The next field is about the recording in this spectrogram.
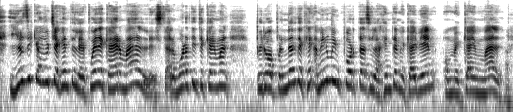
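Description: A man's voice at an extremely high pitch, with ordinary pitch variation, very even loudness and a fairly quick pace, plus noticeable background noise and audible room echo. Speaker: motivational speaker and entrepreneur. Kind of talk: casual interview.

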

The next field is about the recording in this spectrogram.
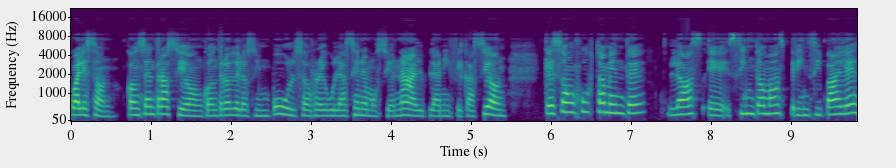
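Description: An unremarkable speaking voice moves at a fairly slow pace. The sound is dry and close with no echo, over a quiet background. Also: woman. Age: 20s. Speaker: psychologist. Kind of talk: expert interview explanation.

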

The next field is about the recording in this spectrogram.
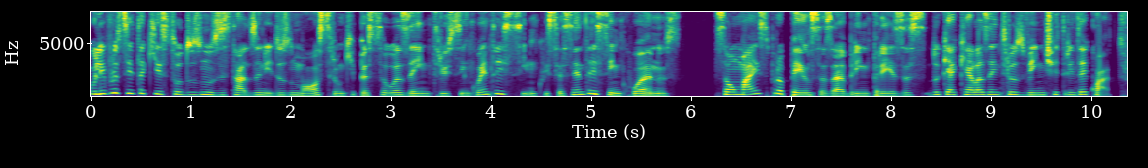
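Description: This woman has a normal speaking voice at medium pitch, with lively intonation and a fairly slow pace, in a very clean recording with a silent background and a dry, close sound with no echo. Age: 30s. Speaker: journalist, podcast host. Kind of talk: solo monologue podcast.

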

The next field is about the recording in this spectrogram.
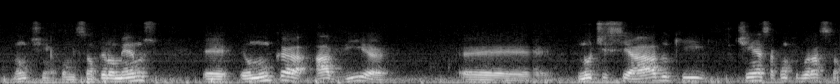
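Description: A man speaks very slowly at a fairly high pitch, his voice swinging very widely up and down, with long, frequent pauses. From Brazil, Manaus (Amazonas). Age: 50s. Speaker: composer and science teacher. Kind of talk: interview.

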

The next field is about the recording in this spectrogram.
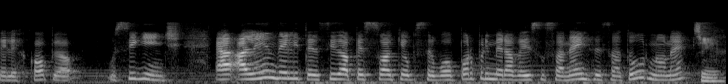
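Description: With a Spanish accent, the speaker talks at a fairly slow pace with ordinary pitch variation. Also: woman. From southern Argentina. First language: Spanish (speaking Portuguese). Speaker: science podcast co-host. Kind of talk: casual educational chat.

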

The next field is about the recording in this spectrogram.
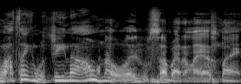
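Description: Over noticeable background noise, a man speaks in an American accent with very wide pitch swings. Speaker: podcast host. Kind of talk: casual chat. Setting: studio.

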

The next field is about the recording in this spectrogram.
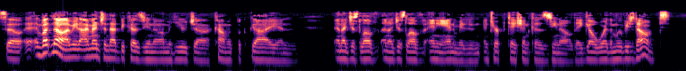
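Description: Speaking at a fairly quick pace, a man with a medium-pitched voice and an American accent keeps his intonation fairly even. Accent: American-sounding English. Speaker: podcast host. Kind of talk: casual interview. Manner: halting.

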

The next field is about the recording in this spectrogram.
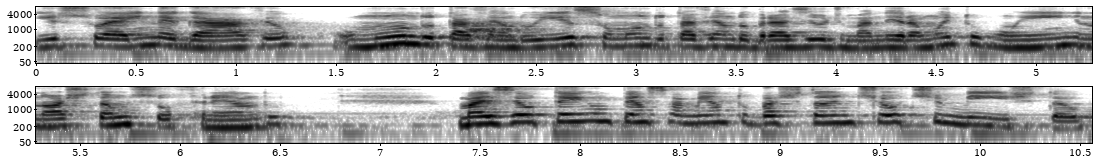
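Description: Speaking at a moderate pace in an ordinary speaking voice, a woman uses lively intonation at a fairly high pitch. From Rio de Janeiro, Brazil. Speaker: nursing professor and theologian. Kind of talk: panel discussion.

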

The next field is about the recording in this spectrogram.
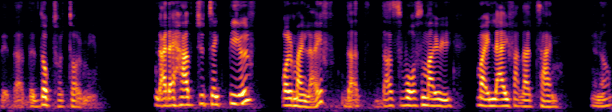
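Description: A woman with a Spanish accent talks at a moderate pace and medium pitch, with ordinary pitch variation and vocal fry. Her loudness swings widely, and she leaves long, frequent pauses. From Patagonia, Argentina. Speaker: astrologer. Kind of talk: interview. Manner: halting.

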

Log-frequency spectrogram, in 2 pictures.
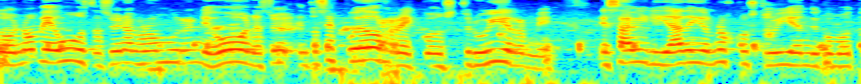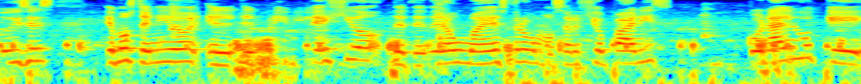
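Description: At a moderate pace, a woman with a fairly high pitch speaks in fairly even intonation over noticeable background noise. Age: 40s. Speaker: life coach. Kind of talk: interview. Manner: hesitant, many fillers.

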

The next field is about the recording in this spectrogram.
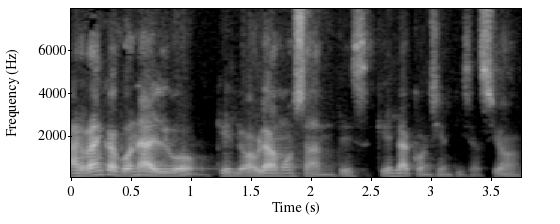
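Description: A man speaks in an Argentine accent, his tone dark and mellow with vocal fry. His pitch swings very widely. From Argentina. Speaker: media executive. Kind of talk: interview conversation. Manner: animated.

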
